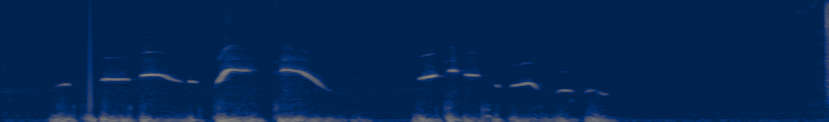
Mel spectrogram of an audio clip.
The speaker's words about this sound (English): Oh, sorry. I was whistling.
